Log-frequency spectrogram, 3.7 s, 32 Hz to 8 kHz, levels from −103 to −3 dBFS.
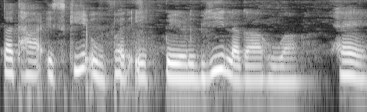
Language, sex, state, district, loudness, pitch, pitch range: Hindi, female, Madhya Pradesh, Umaria, -15 LUFS, 180 Hz, 160-205 Hz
